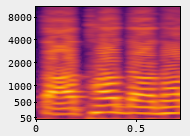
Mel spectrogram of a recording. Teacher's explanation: ताथा दाधा जो है ये दंत से बोले जाते हैं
